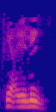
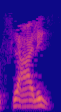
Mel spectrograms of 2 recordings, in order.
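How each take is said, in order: First: فعلي said slowly with i in both syllables, "fi'ili"; kasra kept. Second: فعلي said with i then a, "fi'ali"; middle fatha. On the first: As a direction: echo the first i on the 'ayn of فعلي. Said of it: "إبقاء الكسرة". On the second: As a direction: open the 'ayn of فعلي to a after the first i. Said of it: "الأصل أن تقول فعلي". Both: Shown as a demonstration.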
